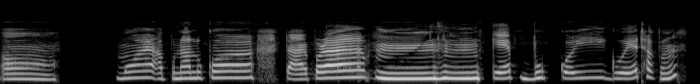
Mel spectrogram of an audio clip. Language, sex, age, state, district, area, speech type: Assamese, female, 30-45, Assam, Jorhat, urban, spontaneous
